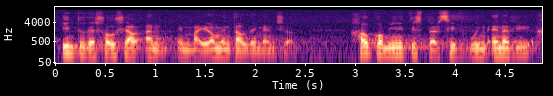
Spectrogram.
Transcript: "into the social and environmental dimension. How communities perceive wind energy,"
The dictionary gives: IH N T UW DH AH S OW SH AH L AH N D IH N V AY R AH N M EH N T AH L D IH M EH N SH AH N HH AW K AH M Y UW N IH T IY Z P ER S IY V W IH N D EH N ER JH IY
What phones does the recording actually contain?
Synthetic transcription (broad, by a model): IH N T UW DH AH S OW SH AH L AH N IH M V AY R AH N M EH N T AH L D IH M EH N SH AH N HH AW K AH M Y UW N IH T IY S P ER S IY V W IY N EH N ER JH IY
